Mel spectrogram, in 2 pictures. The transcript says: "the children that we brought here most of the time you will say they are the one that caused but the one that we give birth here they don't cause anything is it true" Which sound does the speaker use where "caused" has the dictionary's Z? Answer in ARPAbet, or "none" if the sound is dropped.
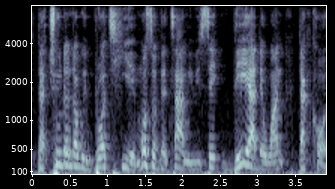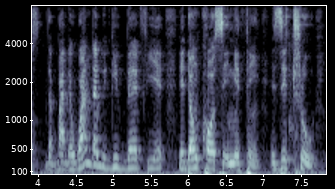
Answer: S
